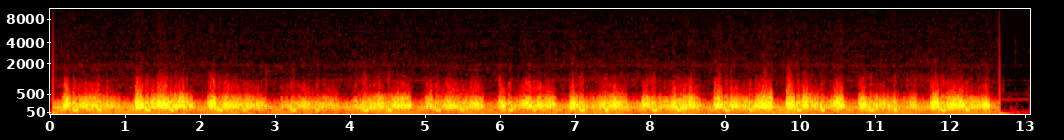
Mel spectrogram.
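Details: Grating, scratching pericardial friction rub from acute pericarditis, with systolic and diastolic components, usually heard at the apex and increasing on inspiration.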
